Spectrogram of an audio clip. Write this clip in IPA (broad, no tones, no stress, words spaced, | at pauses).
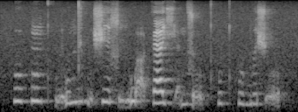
ukũ kʷʰḛw ndiɡʷḛʃiɬḭ wɑ̰kæçæ̰ nzo̰kʷʰekʷʰi bɯʃo̰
